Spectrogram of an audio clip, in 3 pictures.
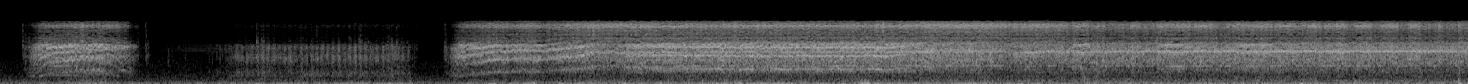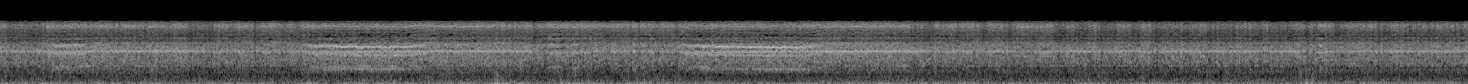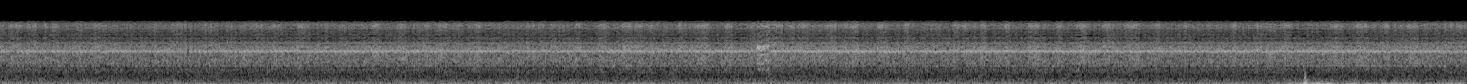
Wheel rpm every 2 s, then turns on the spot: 30, 20, 50, 190, 210, 230, 230, 230, 230, 220, 230, 220, 230, 230, 230, 230, 230, 240, 240, 240, 230, 230.
0-4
